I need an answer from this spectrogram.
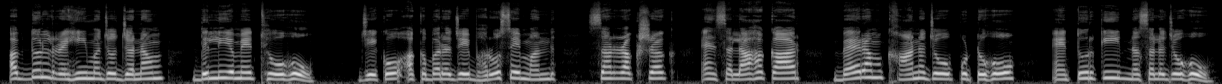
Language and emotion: Sindhi, neutral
